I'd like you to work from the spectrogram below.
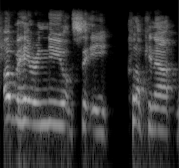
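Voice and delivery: a hint of a New Yorker's twang, in a New York accent. Presenter signing off in a mock New York accent. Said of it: "He's even got me doing the accent".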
